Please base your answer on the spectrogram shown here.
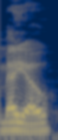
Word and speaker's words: Mayo: uh my ale pronunciation mayo much like the condiment and uh you're going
